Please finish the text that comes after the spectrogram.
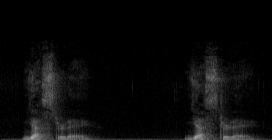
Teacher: And we have a stress on the first syllable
